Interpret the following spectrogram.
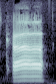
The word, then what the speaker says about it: Kaya: Kaya, how do you pronounce Kaya? I think it's Kaya. Kaya Monster.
